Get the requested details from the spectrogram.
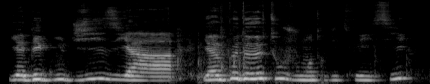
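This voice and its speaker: A woman speaks fairly slowly in a southern French accent. Her fairly high voice has a dark, mellow tone and ordinary pitch variation. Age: 30s. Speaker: beauty vlogger. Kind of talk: casual haul video talk. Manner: hesitant, many fillers.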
